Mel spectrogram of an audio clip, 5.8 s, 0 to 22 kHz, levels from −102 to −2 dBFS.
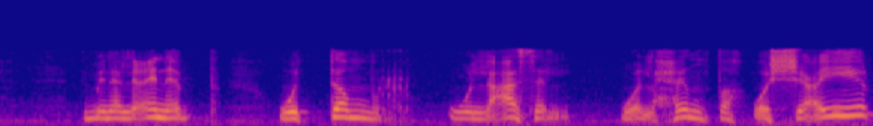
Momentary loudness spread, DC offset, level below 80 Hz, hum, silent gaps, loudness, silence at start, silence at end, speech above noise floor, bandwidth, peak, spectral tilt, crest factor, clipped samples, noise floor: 15 LU; under 0.1%; -74 dBFS; none; none; -43 LUFS; 0.55 s; 0 s; 31 dB; 5.2 kHz; -24 dBFS; -5.5 dB/octave; 20 dB; under 0.1%; -73 dBFS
